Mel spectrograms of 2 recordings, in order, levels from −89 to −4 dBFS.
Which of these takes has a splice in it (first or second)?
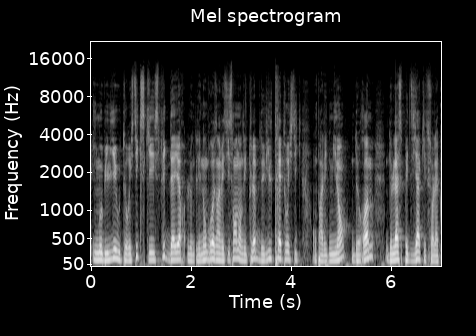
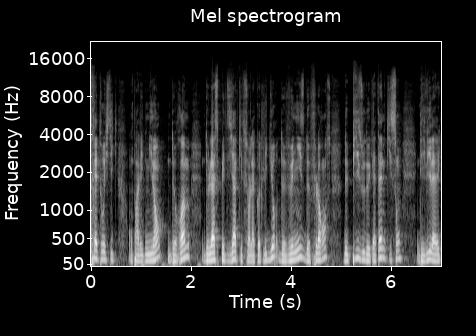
first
